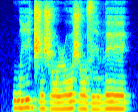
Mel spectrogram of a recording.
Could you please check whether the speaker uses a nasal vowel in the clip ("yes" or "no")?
no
